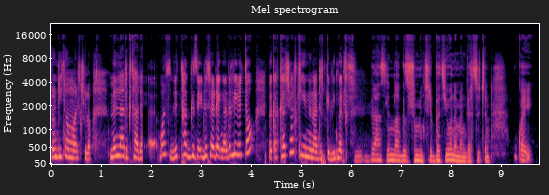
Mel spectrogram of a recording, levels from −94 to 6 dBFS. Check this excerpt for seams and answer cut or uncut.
cut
